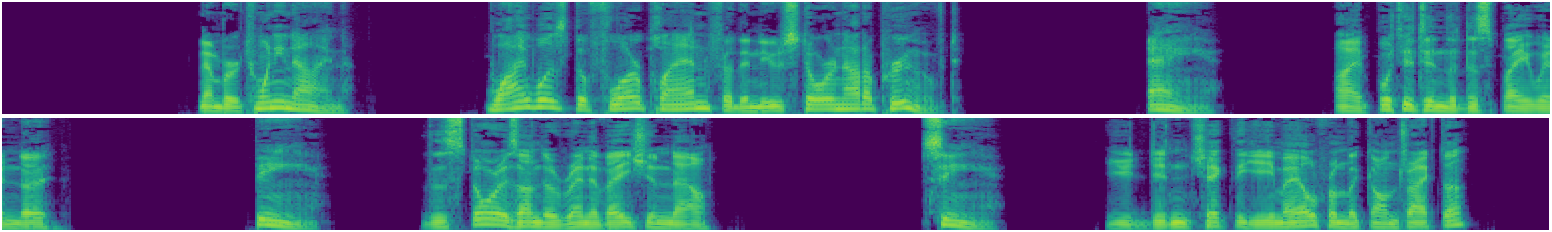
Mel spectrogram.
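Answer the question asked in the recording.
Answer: C: You didn't check the email from the contractor?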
